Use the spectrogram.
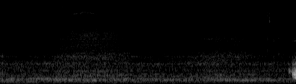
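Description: A person takes a short sniff of a tub of citrus-scented shaving soap from a UK maker, two soft drawn breaths through the nose close to the microphone, followed by a louder bump at the end.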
